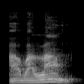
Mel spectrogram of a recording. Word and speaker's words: Avalam: The V is pronounced as a B because we didn't have the letter V. We pronounced it as a B, Avalam. That's how you pronounce Abraham, Avalam.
